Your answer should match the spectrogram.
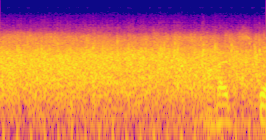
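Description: Studio audience applauding, a steady even clatter of many hands, with a man's voice coming in near the end.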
